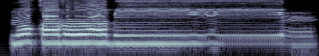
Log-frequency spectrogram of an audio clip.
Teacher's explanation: বাইয়া জের বি, নুন জবর না, মু কর রবিন, মদের হরফের পরে অক্ফ করার কারণে মধ্যে আরজি তিন আলিফ টানতে হবে।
